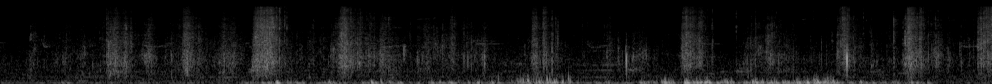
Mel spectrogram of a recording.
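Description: Footsteps crunch on dry fallen leaves.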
